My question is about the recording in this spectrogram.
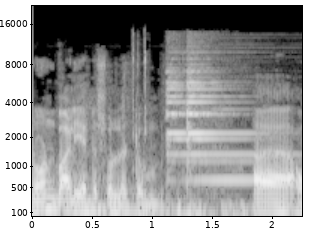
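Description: A bell-chime sound effect from an animated subscribe-button overlay, a single ring of several steady tones lasting under a second that begins about halfway through and stops abruptly, over a man speaking.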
